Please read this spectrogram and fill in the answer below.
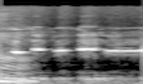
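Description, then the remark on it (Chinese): An AI-generated whistle, produced by a computer from a text description: a steady, high-pitched whistle holds one sustained tone for about a second, wavering slightly in loudness, with a brief low thump at the start and no voices. “比方说，呃，我想要一个吹口哨的声音，我现在有一个这段文字描述，对不对？”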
